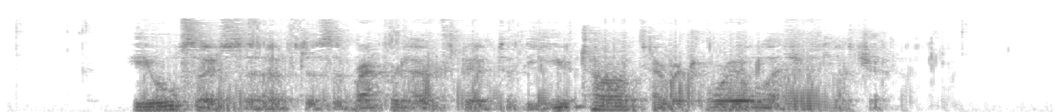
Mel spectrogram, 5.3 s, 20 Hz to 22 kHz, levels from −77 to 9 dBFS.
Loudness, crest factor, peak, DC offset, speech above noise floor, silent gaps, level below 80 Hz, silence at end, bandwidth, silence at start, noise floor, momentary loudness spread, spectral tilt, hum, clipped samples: -28 LUFS; 18 dB; -10 dBFS; under 0.1%; 37 dB; none; -50 dBFS; 0.6 s; 11.5 kHz; 0.65 s; -64 dBFS; 9 LU; -5.5 dB/octave; none; under 0.1%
